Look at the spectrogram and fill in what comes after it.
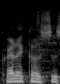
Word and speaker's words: Creticos: Creticos is spelled C-R-E-T-I-C-O-S.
